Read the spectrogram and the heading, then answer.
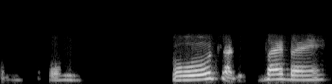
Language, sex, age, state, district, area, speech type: Marathi, female, 45-60, Maharashtra, Pune, urban, conversation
